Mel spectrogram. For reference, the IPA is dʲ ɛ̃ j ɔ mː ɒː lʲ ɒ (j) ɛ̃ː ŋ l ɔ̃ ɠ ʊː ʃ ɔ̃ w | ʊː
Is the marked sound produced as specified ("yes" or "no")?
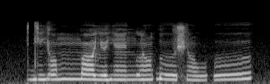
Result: yes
